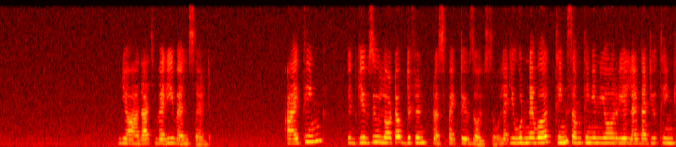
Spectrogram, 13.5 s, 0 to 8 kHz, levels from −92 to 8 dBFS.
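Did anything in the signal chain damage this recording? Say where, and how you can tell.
No, nothing in the signal chain has damaged this speech. It has clearly passed through a call's microphone processing, which leaves nothing above 8 kHz and trims the lowest bass, as expected for that stage.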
